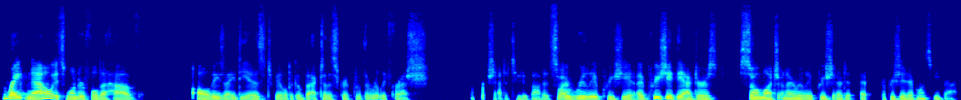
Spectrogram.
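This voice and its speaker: A woman speaks in a soft-toned, mellow voice with little room sound. She reflects casually and appreciatively, pausing to find her words as she shares thoughts with a group. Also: a bass voice, steady tone, vocal fry, no room sound. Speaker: screenwriter receiving feedback. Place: video call.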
